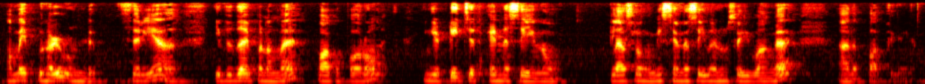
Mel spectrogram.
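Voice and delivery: ordinary talk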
